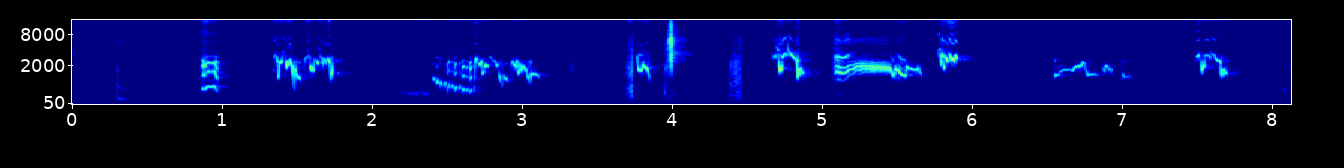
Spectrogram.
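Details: Domestic budgerigar giving chattering chirps and short squawky notes in quick irregular bursts, some harsh and buzzy, others clearer and bending in pitch, with ticking clicks between.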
